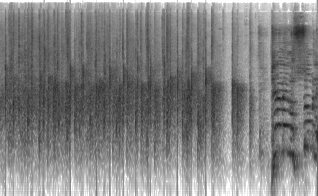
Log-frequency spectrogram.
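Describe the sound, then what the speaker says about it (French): A church congregation breaks into loud, sustained applause, dense clapping filling the space for several seconds before fading, followed by a brief burst of music or singing at the end. "Acclame pour la parole de Dieu."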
